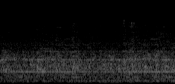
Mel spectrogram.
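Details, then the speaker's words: Laptop cooler built from an old PC fan, running under the laptop: constant airy rush with a thin steady whine, no ticking or rubbing, very noisy but healthy; laptop temperatures drop below 40, most cores. "I think you can hear the noise about how the fan is screaming right now. It is very, very noisy."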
